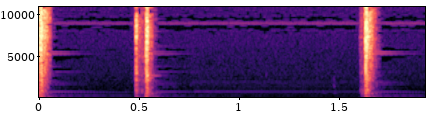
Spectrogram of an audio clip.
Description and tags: Queneau machine à coudre 30
son de machine à coudre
